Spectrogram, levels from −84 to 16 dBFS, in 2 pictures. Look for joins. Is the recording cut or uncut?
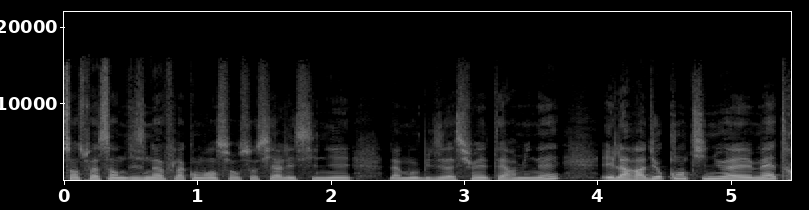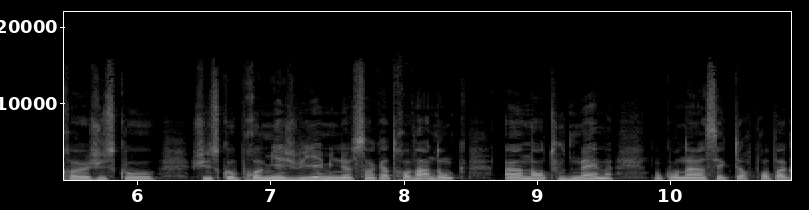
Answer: uncut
